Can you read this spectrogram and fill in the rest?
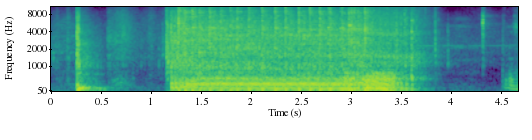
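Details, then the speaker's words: Husqvarna 240 chainsaw, hard to start and not staying running; brake probably had been on: fires, revs smoothly about two seconds, drops back with no sputter; may just need warming up. Normal running. "yeah so i don't think there's anything wrong with a saw"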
